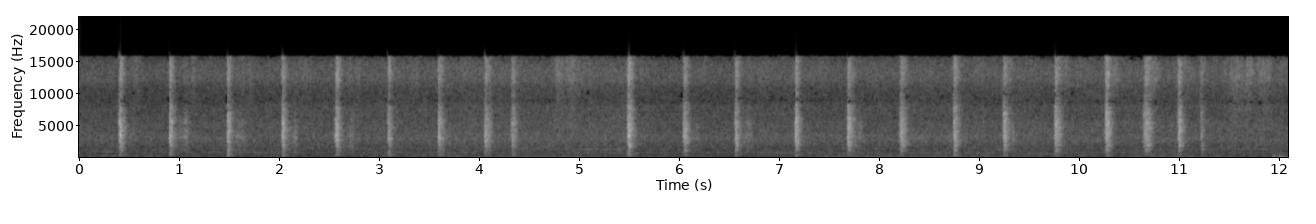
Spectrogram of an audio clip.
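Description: Fully automatic agarbatti (incense stick) making machine running on a trial run: a sharp mechanical clack about twice a second, over a steady hum.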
